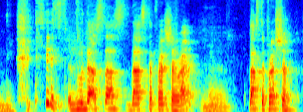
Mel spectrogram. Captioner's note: laughing; laughter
